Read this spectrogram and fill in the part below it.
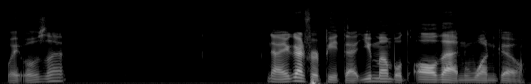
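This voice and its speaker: A man playing a gruff older vampire hunter in a roleplay audio drama, a fond, teasing mentor with dry sarcasm who grows halting when sentimental. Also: lowish voice, lively intonation, fairly bright tone, dry recording. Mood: gently supportive.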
